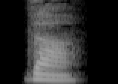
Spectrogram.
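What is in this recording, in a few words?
"the", American English female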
